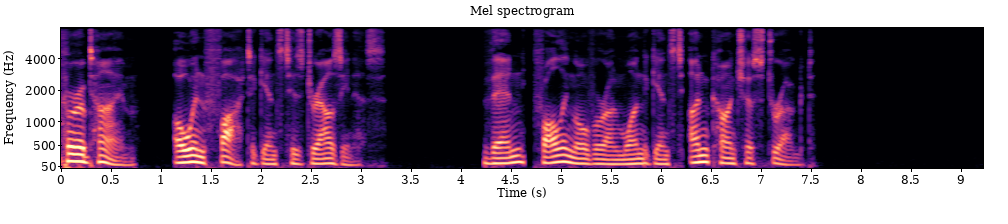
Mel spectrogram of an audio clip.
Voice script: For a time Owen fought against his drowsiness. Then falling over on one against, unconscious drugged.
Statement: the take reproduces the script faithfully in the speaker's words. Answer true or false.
true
